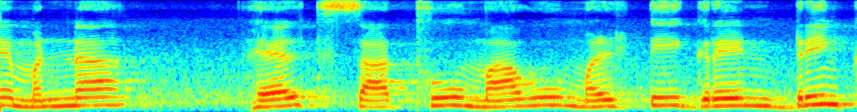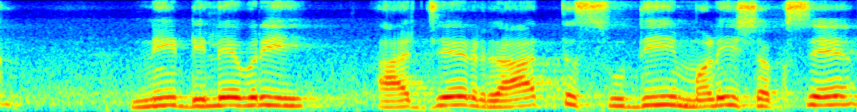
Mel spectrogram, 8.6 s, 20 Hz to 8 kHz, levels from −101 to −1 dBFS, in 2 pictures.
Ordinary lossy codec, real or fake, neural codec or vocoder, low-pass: none; real; none; none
